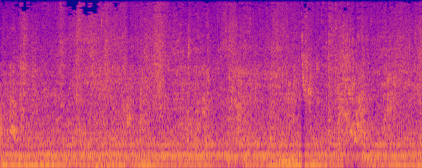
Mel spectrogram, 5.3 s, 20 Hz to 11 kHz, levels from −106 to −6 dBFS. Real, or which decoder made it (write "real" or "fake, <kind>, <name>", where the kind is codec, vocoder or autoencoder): real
